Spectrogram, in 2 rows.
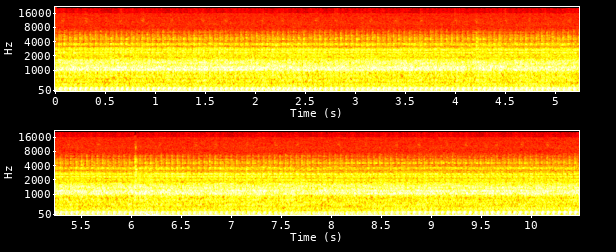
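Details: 1958 BSA C12 single-cylinder on a road test after a misfire fix; the misfire had earlier caused a breakdown, and the battery tested fine at 6.3 V. Constant, even thump with no gaps or stumbles, firing cleanly on every stroke. Sounds like it used to: normal running.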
